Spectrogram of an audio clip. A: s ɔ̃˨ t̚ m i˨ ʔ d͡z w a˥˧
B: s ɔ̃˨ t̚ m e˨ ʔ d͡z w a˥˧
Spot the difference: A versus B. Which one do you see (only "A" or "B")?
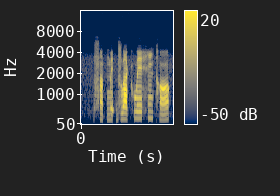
B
